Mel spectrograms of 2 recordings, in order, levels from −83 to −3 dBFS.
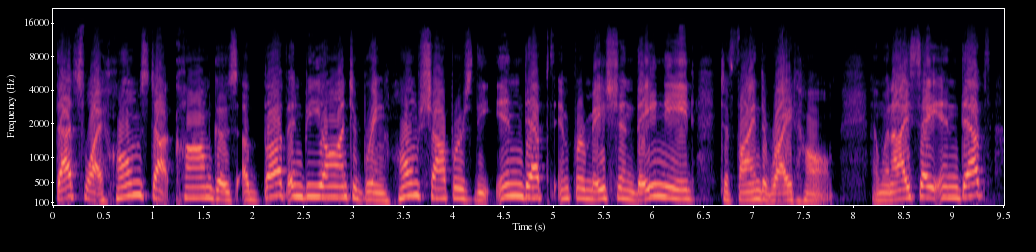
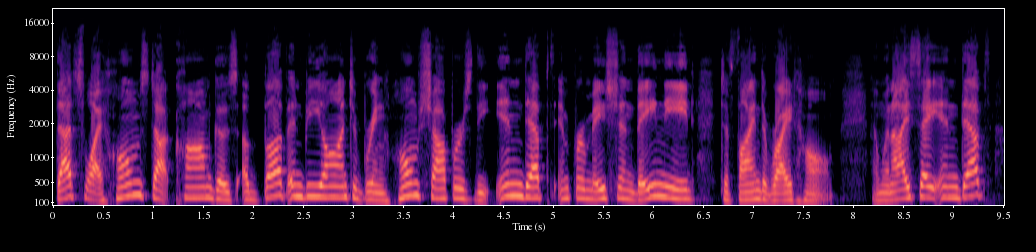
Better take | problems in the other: second | distortion; slight; 10 dB below the speech

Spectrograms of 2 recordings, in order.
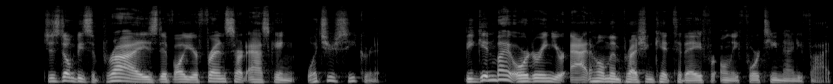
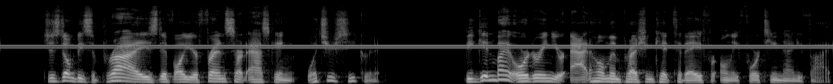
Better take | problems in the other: first | high-pitched whine; loud; throughout; 2.5 kHz, 7 dB below the speech

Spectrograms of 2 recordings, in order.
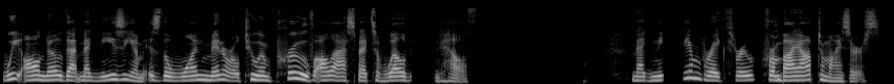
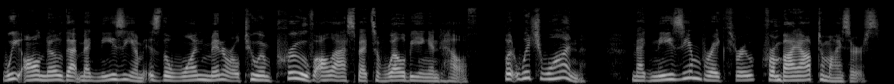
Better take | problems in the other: second | audio cutting out; at 4 s, at 5 s for 1 s and at 6.5 s

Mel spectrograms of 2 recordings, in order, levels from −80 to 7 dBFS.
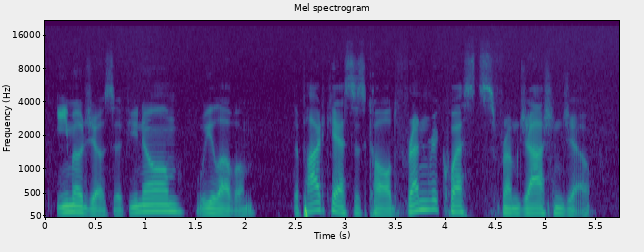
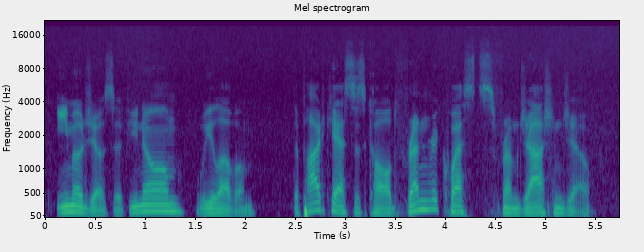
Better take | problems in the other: neither | hiss; faint; throughout; 25 dB below the speech; the same in both

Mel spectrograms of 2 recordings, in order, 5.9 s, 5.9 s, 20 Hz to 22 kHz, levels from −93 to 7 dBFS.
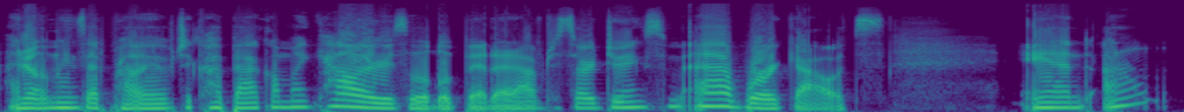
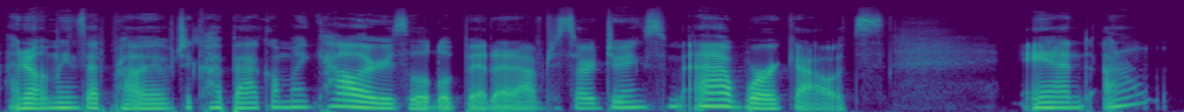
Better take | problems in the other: second | distortion; slight; 4% of the sound clipped

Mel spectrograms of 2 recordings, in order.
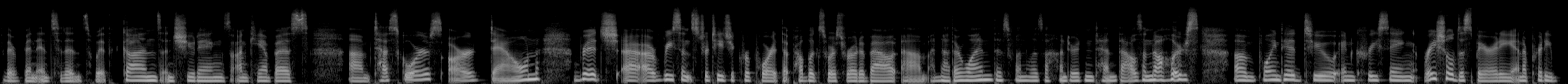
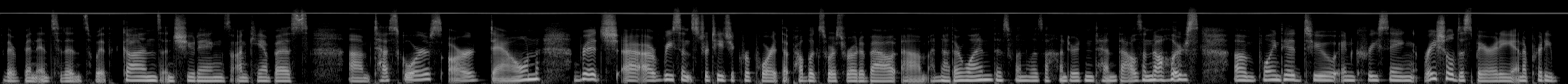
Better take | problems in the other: first | high-pitched whine; loud; throughout; 11.5 kHz, 9 dB below the speech

